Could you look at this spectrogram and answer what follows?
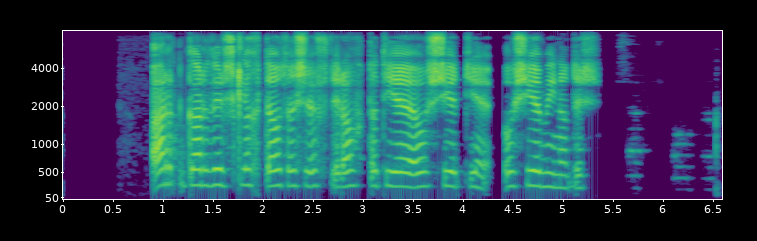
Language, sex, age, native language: Icelandic, male, 11, Icelandic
